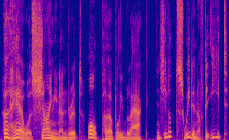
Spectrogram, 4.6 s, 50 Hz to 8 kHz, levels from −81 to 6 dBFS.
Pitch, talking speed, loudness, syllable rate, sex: 145 Hz, 210 wpm, -19 LUFS, 5.0 syllables/s, male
